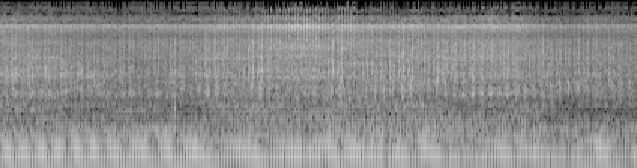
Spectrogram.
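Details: Freshly installed built engine, first run after install: loud steady idle with an irregular deeper knock under the exhaust drone; cause not confirmed.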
